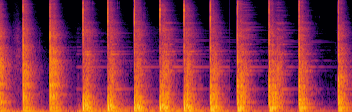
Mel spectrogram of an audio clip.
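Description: Hammer striking a star-nut setting tool, driving a star nut down into a bicycle fork's steerer tube held in a bench vise: a steady run of sharp strikes, about three a second, each ringing briefly.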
